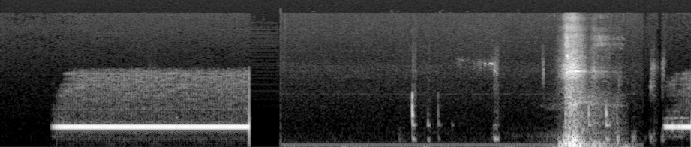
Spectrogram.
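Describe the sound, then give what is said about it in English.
A steady electronic voicemail tone holds level for about two seconds. Low humming and scattered clicks follow, then a short, loud burst of noise, and the tone starts again at the end. “Leave a message.”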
